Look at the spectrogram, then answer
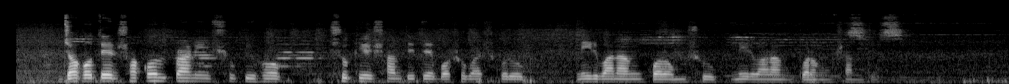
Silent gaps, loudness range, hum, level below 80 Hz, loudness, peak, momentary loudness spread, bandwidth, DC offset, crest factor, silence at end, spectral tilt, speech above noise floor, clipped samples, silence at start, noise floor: none; 8 LU; none; -62 dBFS; -24 LUFS; -2 dBFS; 17 LU; 11 kHz; under 0.1%; 24 dB; 0.2 s; -5 dB/octave; 29 dB; under 0.1%; 0.15 s; -52 dBFS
